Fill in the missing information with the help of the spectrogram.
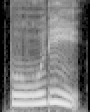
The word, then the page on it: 不利: bù lì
